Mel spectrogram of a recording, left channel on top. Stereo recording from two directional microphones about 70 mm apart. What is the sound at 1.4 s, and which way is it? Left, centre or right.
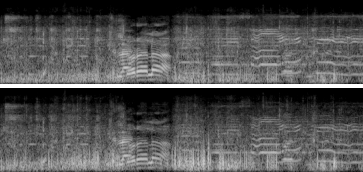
Speech, right.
